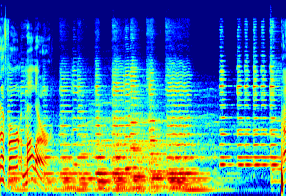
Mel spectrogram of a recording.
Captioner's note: audience cheers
